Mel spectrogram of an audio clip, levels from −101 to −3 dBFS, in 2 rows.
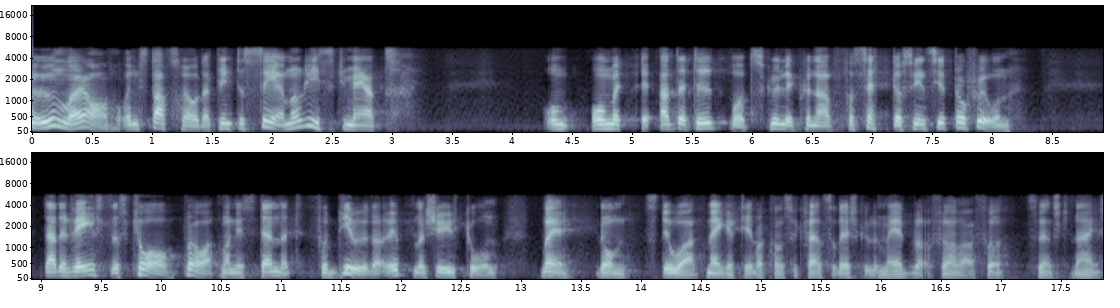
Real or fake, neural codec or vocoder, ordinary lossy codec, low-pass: fake; codec, 16 kHz, 1 kbps, FunCodec, trained on Chinese and English, 50 frames a second; none; 5.4 kHz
